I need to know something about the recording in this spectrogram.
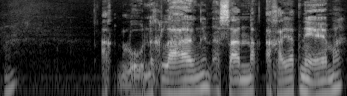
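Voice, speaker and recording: A man's voice: on the low side, normal speed, fairly bright tone, slightly rough. A man playing a lovesick young Filipino bachelor in a radio drama, speaking earnestly as he courts. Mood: troubled, resigned.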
